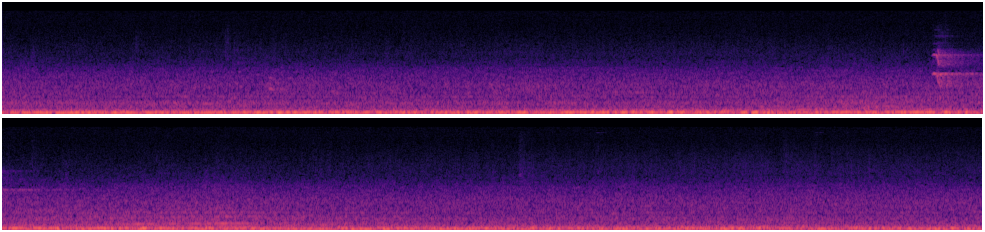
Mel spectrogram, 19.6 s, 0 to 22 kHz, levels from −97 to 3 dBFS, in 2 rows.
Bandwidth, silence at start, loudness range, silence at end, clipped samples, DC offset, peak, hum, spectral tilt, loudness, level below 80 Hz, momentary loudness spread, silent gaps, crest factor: 7.6 kHz; 0 s; 3 LU; 0 s; under 0.1%; under 0.1%; -24 dBFS; none; -8 dB/octave; -40 LUFS; -40 dBFS; 5 LU; none; 12 dB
